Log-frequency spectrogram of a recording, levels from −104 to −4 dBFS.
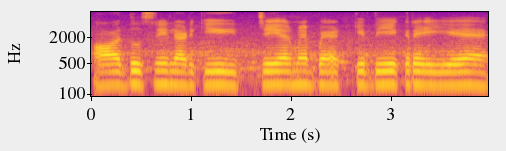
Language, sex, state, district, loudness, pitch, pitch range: Hindi, female, Chhattisgarh, Raipur, -15 LUFS, 170 Hz, 165-170 Hz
